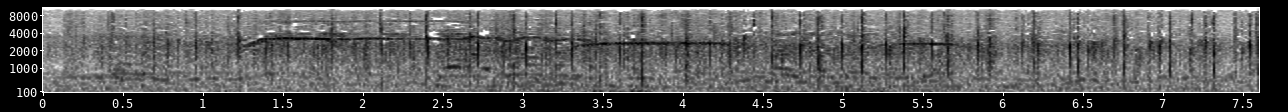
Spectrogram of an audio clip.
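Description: A crowd claps steadily and loudly for several seconds, a dense rattle of many hands, with a few shrill whistles rising over the cheering, applauding a rapper from Huelva, Spain, who is coming on to perform.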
